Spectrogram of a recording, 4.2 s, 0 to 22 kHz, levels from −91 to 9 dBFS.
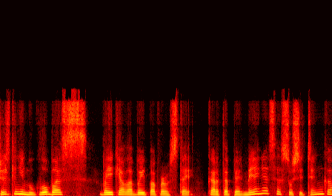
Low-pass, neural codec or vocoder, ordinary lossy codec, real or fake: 10.8 kHz; codec, 16 kHz in and 24 kHz out, 0.6 kbps, FocalCodec, streaming, 4096 codes; Opus, 32 kbps; fake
